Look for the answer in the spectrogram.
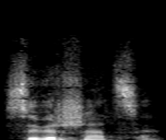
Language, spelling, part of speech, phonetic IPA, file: Russian, совершаться, verb, [səvʲɪrˈʂat͡sːə], Ru-совершаться.ogg
- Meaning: 1. to happen, to take place 2. passive of соверша́ть (soveršátʹ)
